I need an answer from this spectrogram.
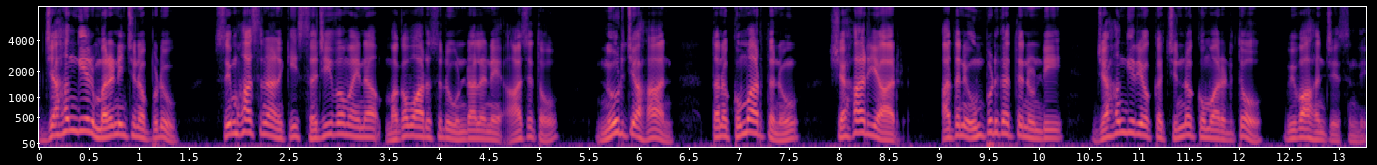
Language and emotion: Telugu, neutral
